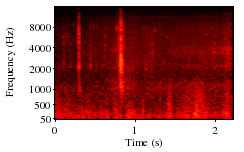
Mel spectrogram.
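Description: Wind rumbling on the microphone, with two small sharp clicks, the first about a third of a second in and the second just before a second in, as the plastic cap of a garlic-scent bottle is twisted open.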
